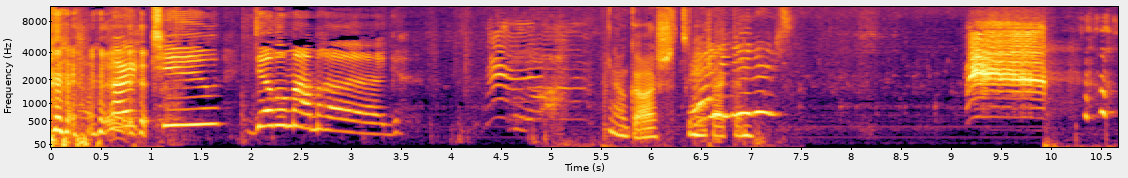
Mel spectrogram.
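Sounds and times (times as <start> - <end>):
speech: 0.0 - 3.6, 4.6 - 7.3, 9.2 - 9.5
cat drawn-out strained meow: 4.4 - 5.5, 9.1 - 10.0.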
